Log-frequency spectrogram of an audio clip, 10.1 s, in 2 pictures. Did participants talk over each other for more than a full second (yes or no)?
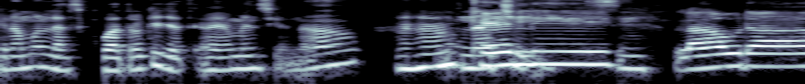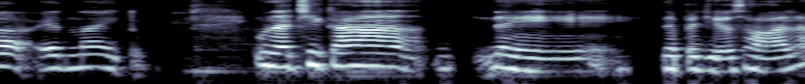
yes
